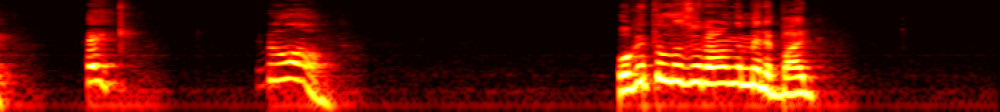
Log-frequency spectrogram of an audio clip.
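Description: A young man speaks with animation close to a microphone, in short bursts.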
